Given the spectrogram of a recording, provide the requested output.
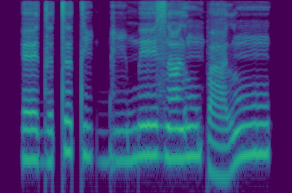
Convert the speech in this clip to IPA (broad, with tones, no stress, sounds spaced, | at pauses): ɛ˧ d ə˧ t ə˦ t i˧ ɡ͡b iː˧ m eː˦ z ã˦ ɣ ũ˦ p aː˨ l ũ˦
